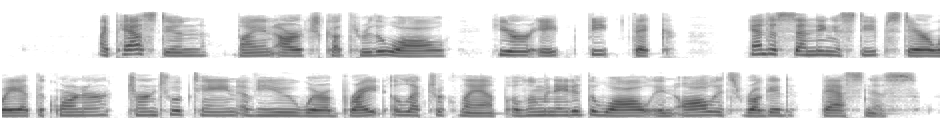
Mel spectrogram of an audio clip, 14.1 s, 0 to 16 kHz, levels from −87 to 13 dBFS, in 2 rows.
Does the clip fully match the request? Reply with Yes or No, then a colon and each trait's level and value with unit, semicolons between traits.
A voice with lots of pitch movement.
No: average, 3.7 semitones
